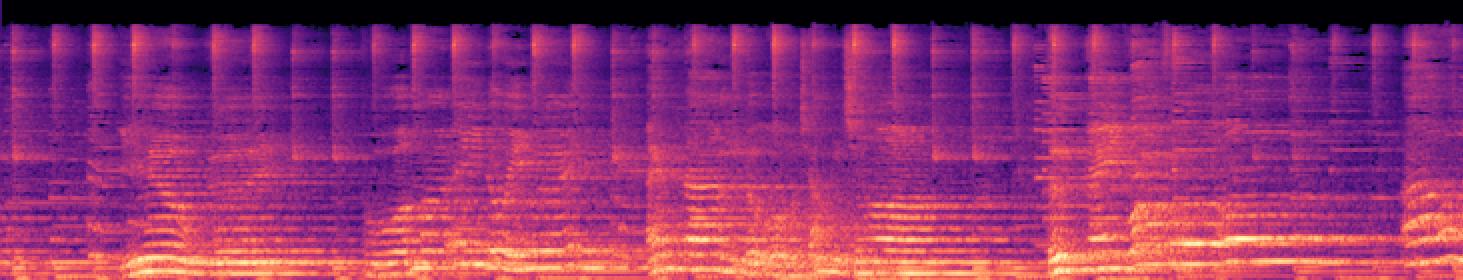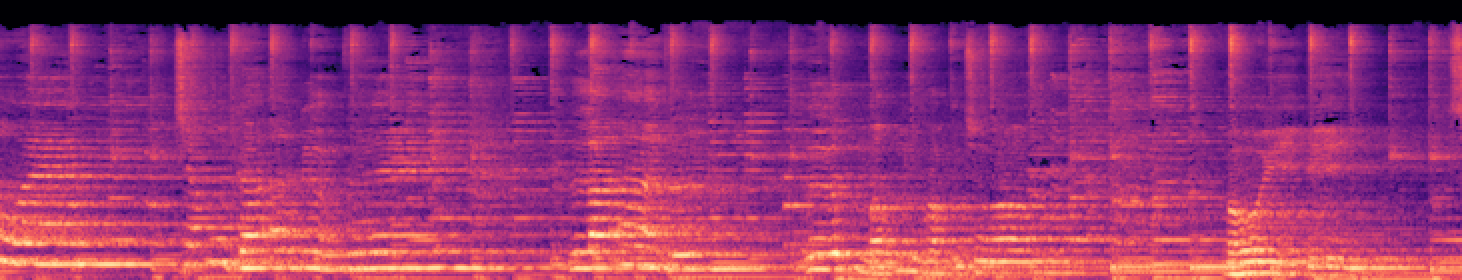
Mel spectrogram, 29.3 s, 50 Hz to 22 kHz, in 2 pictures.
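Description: A man singing into a wireless microphone over a backing track, amplified through Yamaha DXR15 powered PA speakers in a sound-system test.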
